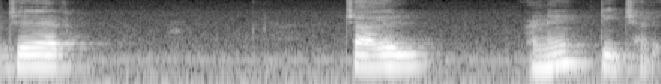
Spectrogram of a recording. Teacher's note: આ ચ જ્યારે આ ઉચ્ચાર કરીએ છીએ ત્યારે શું અઘોષ એટલે કે એનું કંપન થતું નથી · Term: વોઈસલેસ સાઉન્ડસ, વોઇસલેસ સાઉન્ડ્સ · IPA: /tʃ/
